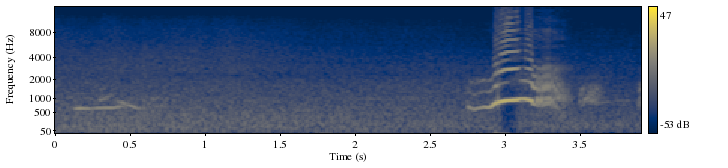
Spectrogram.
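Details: Seal pups on a beach: a faint wavering wail early on, then a loud rising, bending cry with strong overtones near the end, over a steady wash of surf.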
